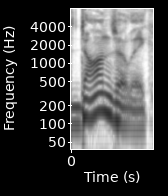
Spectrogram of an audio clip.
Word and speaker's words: Donzerly: She's the author of Donzerly, and it's Donzerly, correct? – Yes.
